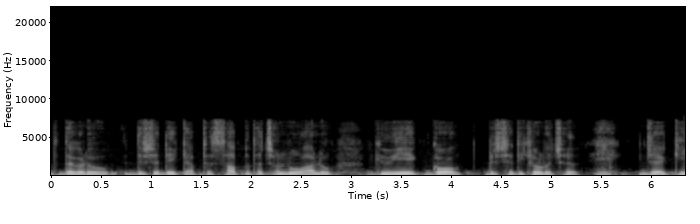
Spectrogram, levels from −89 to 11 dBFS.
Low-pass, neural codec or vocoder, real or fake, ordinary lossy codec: 7.2 kHz; codec, 16 kHz, 4.8 kbps, FACodec; fake; none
